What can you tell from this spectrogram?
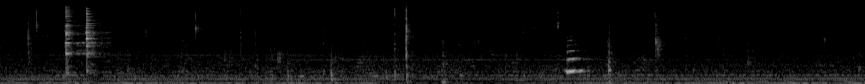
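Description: Cutlery and a ceramic plate clinking: two sharp clinks close together near the start, then single clinks about four and six seconds in, over a steady low hum.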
